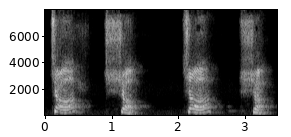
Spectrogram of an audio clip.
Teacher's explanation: च बोलते समय ओठ थोड़ा सा गोल हो जाता है और जीभ जाकर के तालू को छूता है, तो वैसे ही हमको बोलना है च श। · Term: तालव्य श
